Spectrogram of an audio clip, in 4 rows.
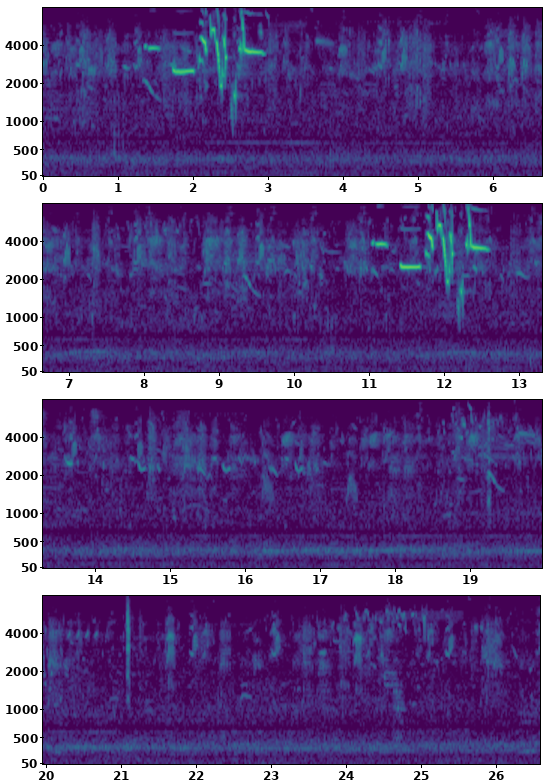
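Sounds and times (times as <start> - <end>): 
western meadowlark song: 1.4 - 3.0, 11.0 - 12.7.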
